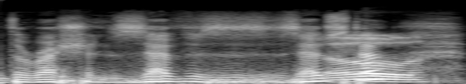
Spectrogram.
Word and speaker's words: Zvezda: This one I don't remember if we talked about from, I can never pronounce the name, the Russian Zvezda. Oh, Zvezda.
